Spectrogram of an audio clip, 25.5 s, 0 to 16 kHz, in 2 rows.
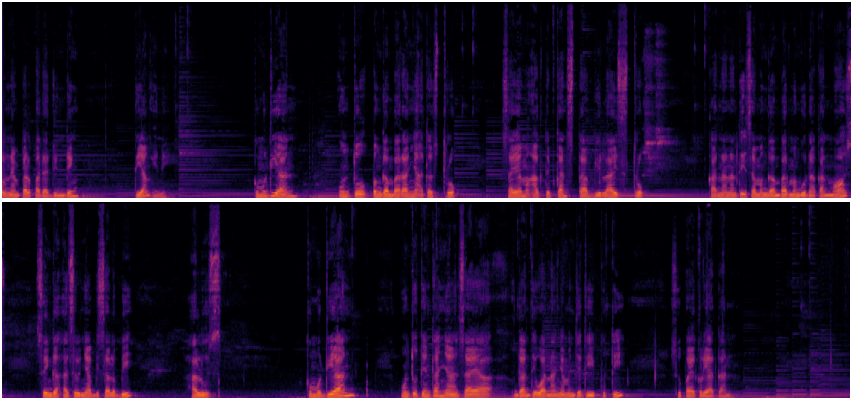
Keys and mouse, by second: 17.9 click, 19.3 click, 20.6 click, 24.8 click.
